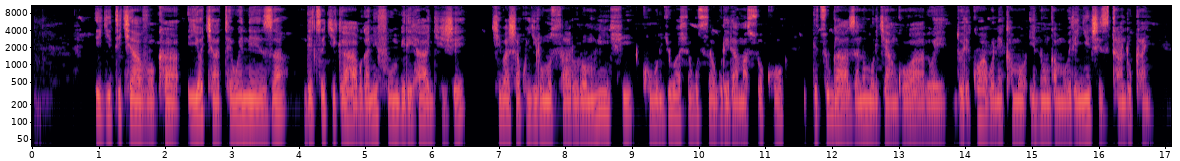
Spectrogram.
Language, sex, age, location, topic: Kinyarwanda, male, 18-24, Nyagatare, agriculture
